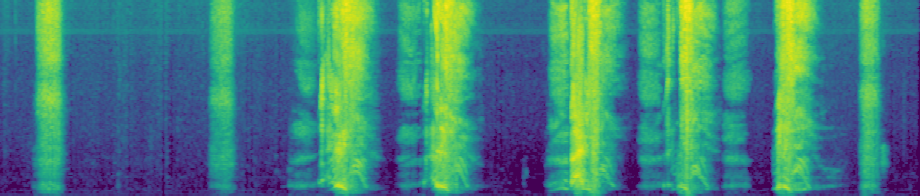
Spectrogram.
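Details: A girl's series of about eight to ten sharp sneezes, some preceded by a quick intake of breath, separated by short pauses; sneezing.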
